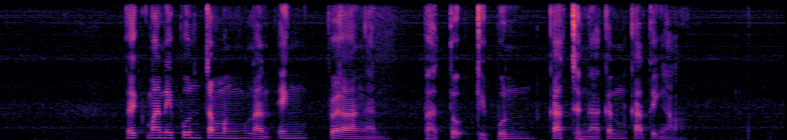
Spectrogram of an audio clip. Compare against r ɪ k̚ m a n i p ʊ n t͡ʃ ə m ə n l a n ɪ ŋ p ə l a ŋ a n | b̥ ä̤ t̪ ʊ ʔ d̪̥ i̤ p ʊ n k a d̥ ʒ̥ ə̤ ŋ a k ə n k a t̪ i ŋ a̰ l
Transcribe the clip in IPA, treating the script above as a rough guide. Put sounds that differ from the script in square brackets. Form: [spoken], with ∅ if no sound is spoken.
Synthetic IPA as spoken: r ɪ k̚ m a n i p ʊ n t͡ʃ ə m ə [ŋ] l a n ɪ ŋ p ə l a ŋ a n | b̥ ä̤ t̪ ʊ ʔ d̪̥ i̤ p ʊ n k a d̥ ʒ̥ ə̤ ŋ a k ə n k a t̪ i ŋ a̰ l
